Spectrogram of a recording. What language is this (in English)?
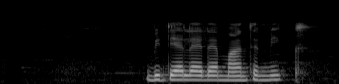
Nepali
